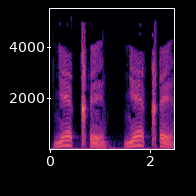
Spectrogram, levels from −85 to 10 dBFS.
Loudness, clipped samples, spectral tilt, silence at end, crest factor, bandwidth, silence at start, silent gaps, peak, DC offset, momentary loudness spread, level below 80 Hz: -25 LUFS; under 0.1%; -8 dB/octave; 0 s; 20 dB; 5.2 kHz; 0 s; none; -6 dBFS; 0.5%; 7 LU; -56 dBFS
